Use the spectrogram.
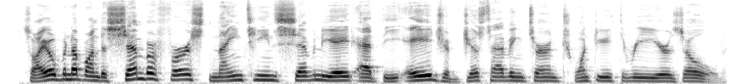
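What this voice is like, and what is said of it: Slight Queens New York accent. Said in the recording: “I had to spend a lot of time trying to lose my Queens accent, which I'm fairly successful at, not completely, you can tell from the sound of my voice”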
